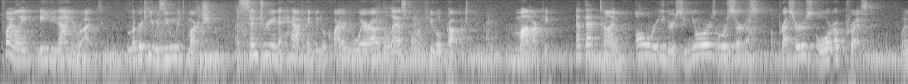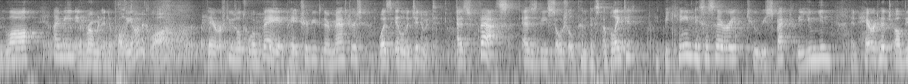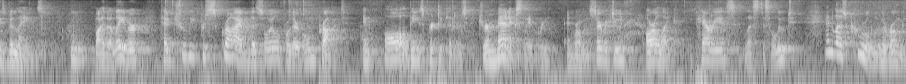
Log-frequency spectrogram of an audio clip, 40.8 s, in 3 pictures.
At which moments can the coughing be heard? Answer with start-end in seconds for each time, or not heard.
not heard.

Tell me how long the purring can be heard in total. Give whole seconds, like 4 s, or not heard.
41 s.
